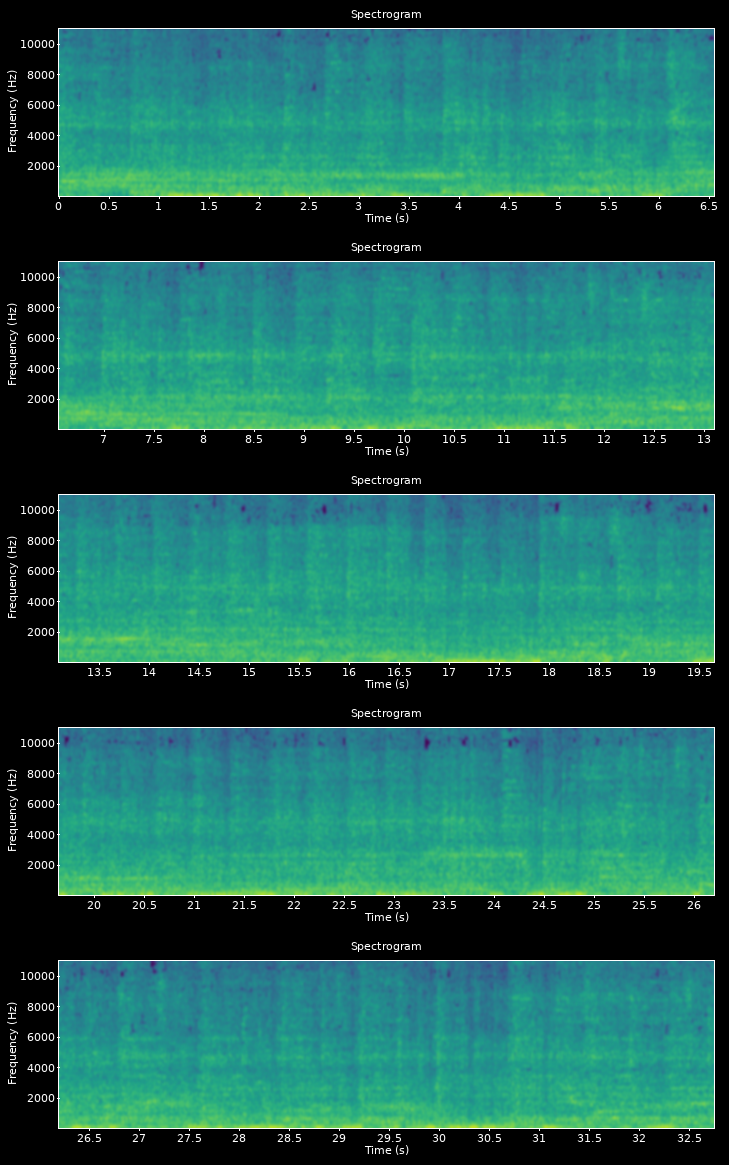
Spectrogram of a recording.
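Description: Heavy metal band playing live at full volume: electric guitars, a pounding drum beat and a singing lead vocal, heard from within the audience.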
